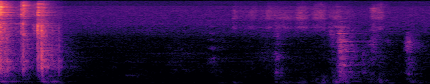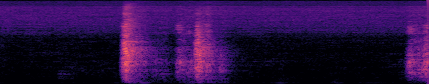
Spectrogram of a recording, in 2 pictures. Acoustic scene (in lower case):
kitchen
